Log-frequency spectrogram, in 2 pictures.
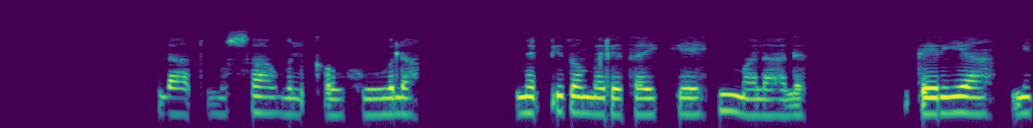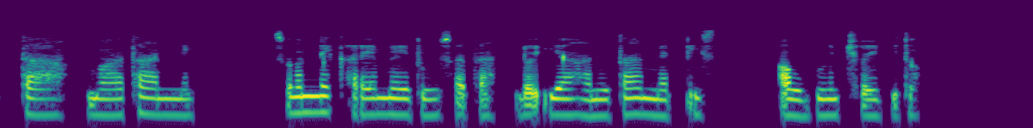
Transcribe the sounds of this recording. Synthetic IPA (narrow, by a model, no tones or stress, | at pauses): laːt̪ʼuːsːaːwɔlkʼːɐwhoːlɐ | mɛɗɪd̪ɔmɛɾɛt̪ɐjkʰːeːhɪmːɐlaːlɛs | d̪̥ɛɾɪjaːmɪt̪ːaːmaːt̪ʰaːnːɛ | sʼɔnːɛkʰɐɾɛmejd̪uːsɐ̰t̪ʰɐlɔ̰ʔɪ̰jaːhɐnʊt̪aːnmɛɗːis | ʔɐ̰wbʊnt͡ʃːɔjɡɪd̪ɔ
